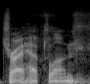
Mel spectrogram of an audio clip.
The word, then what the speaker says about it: triathlon: and learn how to pronounce triathlon. – Triathlon. Yes, that was the most important thing. – Yeah. Take out that extra A.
